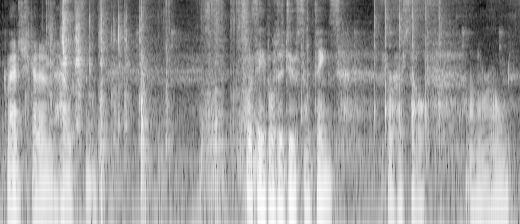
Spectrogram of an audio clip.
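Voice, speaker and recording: A congested craft vlogger with a deep voice chats casually to the camera in a lamp-lit room at home at night. He rambles and repeats himself in a level tone at a moderate pace, with heavy noise behind him.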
